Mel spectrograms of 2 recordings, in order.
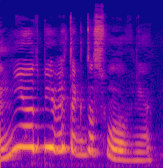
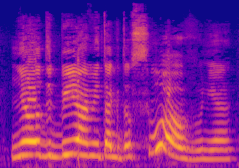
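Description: First: Quicker and a bit higher; hurried insistent repeat; faster repeat. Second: Said in the usual way. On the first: Pretend. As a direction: rush it out again, pitched up.

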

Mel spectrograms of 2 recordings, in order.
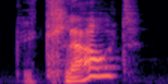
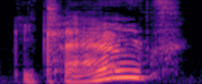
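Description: First: Geklaut? flung out much higher and louder in disbelief; shocked high cry. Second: Robot apes the question with disdain; mocking echo. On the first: Acted. Ford cries out at news the ship was stolen, shocked. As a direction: gasp it out, stunned. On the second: Marvin mockingly echoes Ford's question, sneering imitation. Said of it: "äffte Marvin sie nach".

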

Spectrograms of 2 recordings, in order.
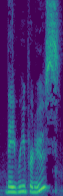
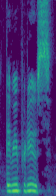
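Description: First: Slow "They reproduce" with the pitch climbing at the end; questioning echo. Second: Said in the usual way. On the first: A narrator's reading. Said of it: "asked Gloria". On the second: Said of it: "he said".

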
